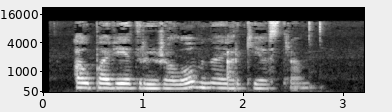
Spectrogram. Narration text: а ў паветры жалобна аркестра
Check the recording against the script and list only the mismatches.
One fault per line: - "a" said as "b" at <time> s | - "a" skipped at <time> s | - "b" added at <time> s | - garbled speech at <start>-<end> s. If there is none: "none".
none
